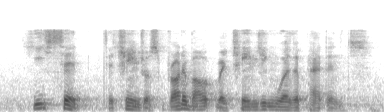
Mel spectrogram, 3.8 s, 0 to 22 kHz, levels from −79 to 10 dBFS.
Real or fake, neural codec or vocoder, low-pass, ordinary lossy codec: fake; vocoder, 44.1 kHz, 128 mel bands, Pupu-Vocoder; 7.2 kHz; none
